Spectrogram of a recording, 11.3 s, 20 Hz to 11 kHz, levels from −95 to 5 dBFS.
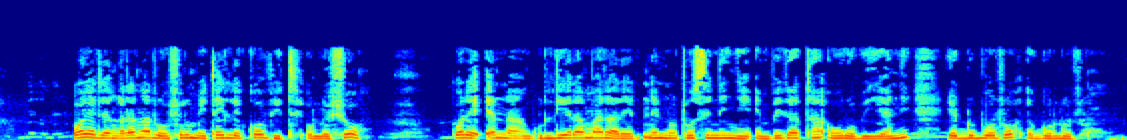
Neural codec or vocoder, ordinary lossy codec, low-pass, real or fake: none; MP3, 32 kbps; 7.2 kHz; real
